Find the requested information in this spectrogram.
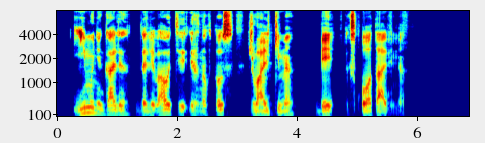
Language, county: Lithuanian, Vilnius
